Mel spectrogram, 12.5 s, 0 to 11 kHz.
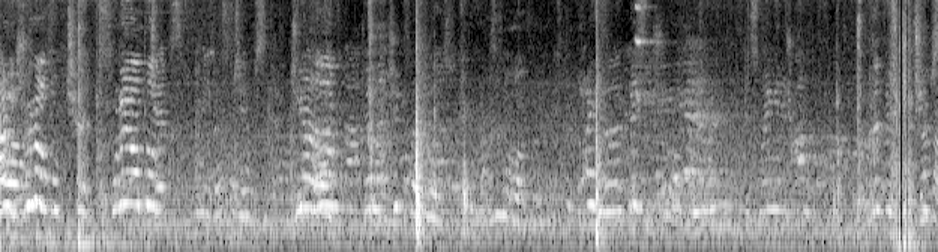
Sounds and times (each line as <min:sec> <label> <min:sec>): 0:00.0 Subway ride 0:12.5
